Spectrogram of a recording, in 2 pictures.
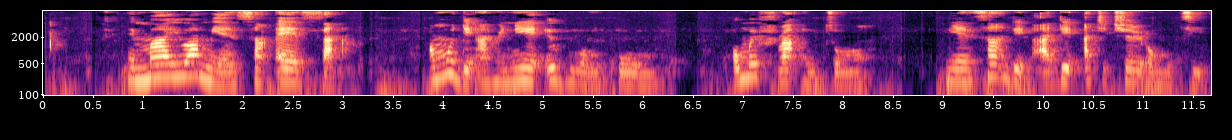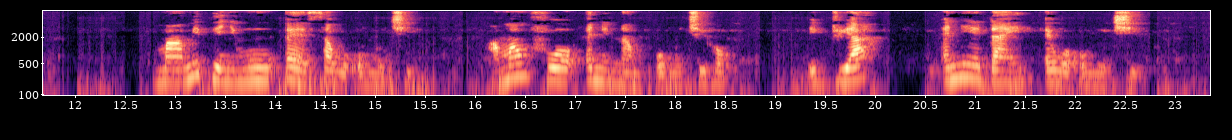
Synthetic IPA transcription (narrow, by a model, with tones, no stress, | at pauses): mãː˦jʊ˦a˦mɪ̃˨ɛ̃˨n̩˨sã˦ɛ˦˨sa̰˨ | ɔ˦mʊ̃˦dɪ˨ʔa˨ɦᶣɪ̃˨nɪ̃˦ɛ˦ʔe˦ɡu˨wɔ̃˨m̩˨kʰoː˦mũ˦ | ɔ˦mʊ̃˦ɛ˦fɾa˨n̩˨tʰʊ̃˨mʊ̃˦ | mɪ̃˨ɛ̃˨n˨sã˦dɪ˨ʔa̰˨dɪ˦a˨t͡ɕʰɪ˨t͡ɕʰɪ˦ɾɪ˦ʔɔ˨mʊ̃˨tʰi˦ | mãː˨mɪ̃˦pʰe˨ɲĩ˨mũ˦ɛ˦˨sa˦wɔ˨ʔɔ˨mɔ̃˨t͡ɕʰi˦ | a̰˨mã˦m˦fʊ˦ɔ˦ɛ˦nɪ̃˨nã˨mɔ˨mũ˨t͡ɕʰi˦ɦɔ˦ | e˨dɥa˦ | ɛ˦nɪ̃˦ɛ˨dã˦nɛ˦wɔ˨ʔɔ˨mũ˨t͡ɕʰi˦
